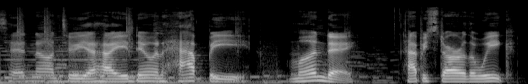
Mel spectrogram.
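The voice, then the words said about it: Exaggerated put-on accent. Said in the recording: “this ridiculous accent, because it's not really my actual accent.”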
